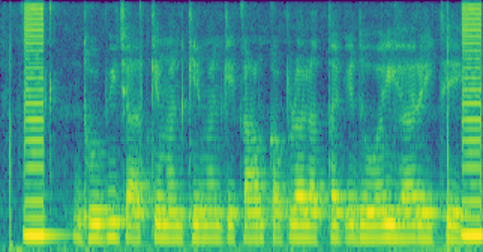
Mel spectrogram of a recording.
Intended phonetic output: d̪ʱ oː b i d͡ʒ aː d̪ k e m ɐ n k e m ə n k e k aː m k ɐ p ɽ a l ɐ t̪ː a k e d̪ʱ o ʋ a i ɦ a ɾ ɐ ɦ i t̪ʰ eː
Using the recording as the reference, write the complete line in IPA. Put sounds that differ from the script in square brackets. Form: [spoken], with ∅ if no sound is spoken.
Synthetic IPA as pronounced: d̪ʱ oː b i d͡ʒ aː [t̪] k e m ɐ n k e m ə n k e k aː m k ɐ p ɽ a l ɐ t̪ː a k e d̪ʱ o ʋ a i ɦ a ɾ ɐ ɦ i t̪ʰ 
